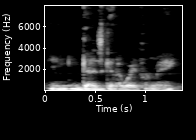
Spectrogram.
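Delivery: hushed, whispered shooing; mock-secretive whisper; whispered aside. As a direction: whisper them away under your breath. Aside to imaginary friends.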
